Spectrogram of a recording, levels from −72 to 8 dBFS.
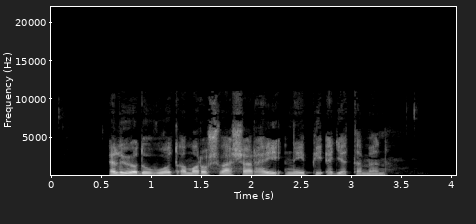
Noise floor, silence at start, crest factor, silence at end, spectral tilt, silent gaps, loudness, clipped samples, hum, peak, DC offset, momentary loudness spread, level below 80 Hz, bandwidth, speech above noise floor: -63 dBFS; 0.6 s; 20 dB; 0.7 s; -4 dB/octave; none; -20 LUFS; under 0.1%; none; -2 dBFS; under 0.1%; 13 LU; -64 dBFS; 11.5 kHz; 43 dB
